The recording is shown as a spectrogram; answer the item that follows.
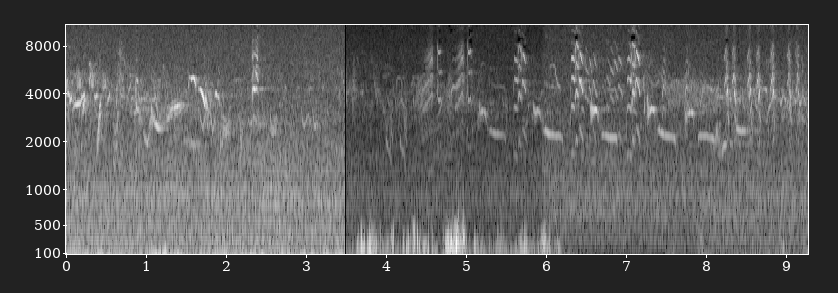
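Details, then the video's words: Icterine warbler singing in the Czech Republic: a varied, rapid medley of high whistled slurs, chirps and harsh buzzy notes, with a cut partway through and low rumbling background noise. "Sedmihlásek hajní (Hippolais icterina)"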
